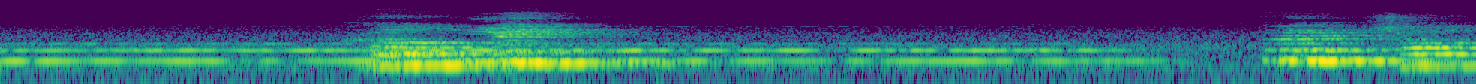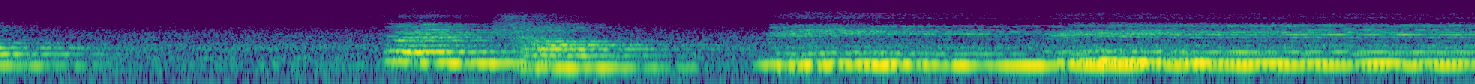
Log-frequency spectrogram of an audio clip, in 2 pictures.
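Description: Mixed choir singing a cappella: a long held note, cut into by short chord entries about a second in, just after four seconds and just after six seconds, then a full sustained chord from about seven and a half seconds.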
